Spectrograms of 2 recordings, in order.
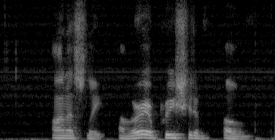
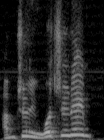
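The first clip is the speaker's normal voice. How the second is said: raised, chirpy imitation of wife; outgoing wife; 8 semitones higher than usual. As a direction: pitch it up as a sociable introduction. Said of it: "she'll like".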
